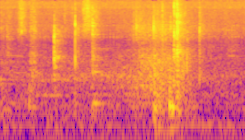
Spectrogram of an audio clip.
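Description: Faint handling noise of a brass euphonium's valve section being lifted and turned in the hands: a few light clicks and rustles of metal and packing.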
